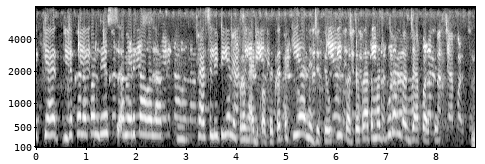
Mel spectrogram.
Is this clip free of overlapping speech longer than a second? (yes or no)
no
